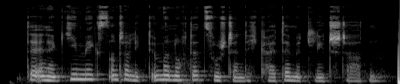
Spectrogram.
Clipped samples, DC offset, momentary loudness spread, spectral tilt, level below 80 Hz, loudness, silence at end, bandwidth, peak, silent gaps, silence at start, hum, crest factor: under 0.1%; under 0.1%; 9 LU; -4 dB/octave; -66 dBFS; -29 LUFS; 0.2 s; 17 kHz; -2 dBFS; none; 0.25 s; none; 26 dB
